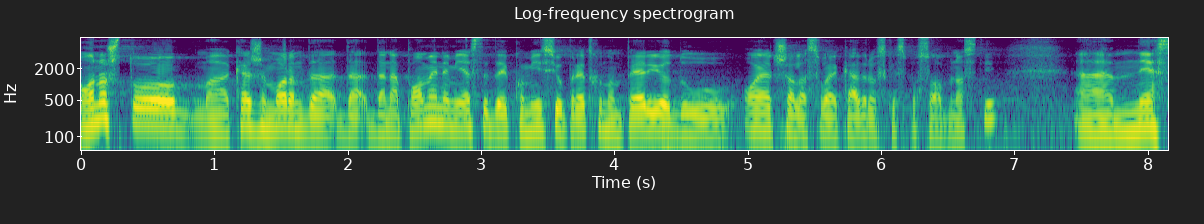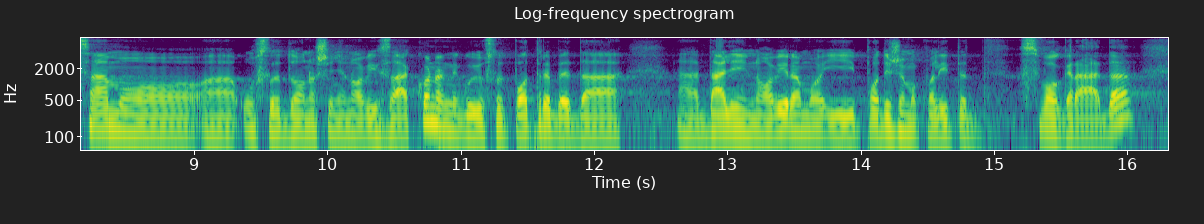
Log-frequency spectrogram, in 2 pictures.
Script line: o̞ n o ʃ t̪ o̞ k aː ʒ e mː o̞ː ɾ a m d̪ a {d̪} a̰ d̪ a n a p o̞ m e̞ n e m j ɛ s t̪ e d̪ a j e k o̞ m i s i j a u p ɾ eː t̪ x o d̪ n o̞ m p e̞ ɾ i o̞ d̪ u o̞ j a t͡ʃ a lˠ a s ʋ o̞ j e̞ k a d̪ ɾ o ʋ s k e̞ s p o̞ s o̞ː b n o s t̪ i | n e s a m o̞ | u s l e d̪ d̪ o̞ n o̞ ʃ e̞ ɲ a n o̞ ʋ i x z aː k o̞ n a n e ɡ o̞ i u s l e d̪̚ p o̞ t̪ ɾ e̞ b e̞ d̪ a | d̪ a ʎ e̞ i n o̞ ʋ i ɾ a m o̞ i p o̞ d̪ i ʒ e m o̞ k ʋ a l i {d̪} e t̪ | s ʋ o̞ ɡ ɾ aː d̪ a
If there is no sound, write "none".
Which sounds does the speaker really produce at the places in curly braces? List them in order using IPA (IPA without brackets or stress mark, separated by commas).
d̪, t̪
